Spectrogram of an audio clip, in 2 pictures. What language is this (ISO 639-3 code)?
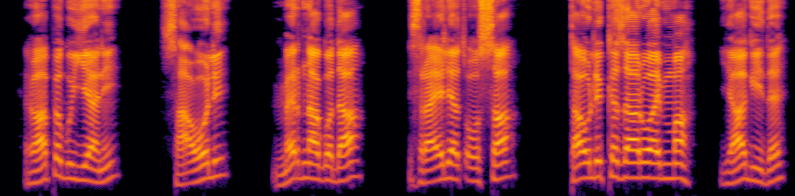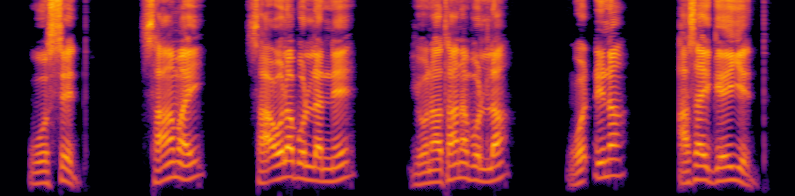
dwr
